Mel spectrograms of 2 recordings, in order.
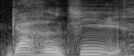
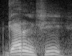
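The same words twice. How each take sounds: First: "garantir" devagar, com r francês e sem r final; pronúncia francesa lenta. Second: Said in the usual way. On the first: Shown as a demonstration. ("garantir" em francês, devagar) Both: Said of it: "adaptaçõezinhas".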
